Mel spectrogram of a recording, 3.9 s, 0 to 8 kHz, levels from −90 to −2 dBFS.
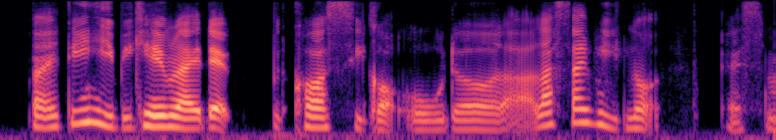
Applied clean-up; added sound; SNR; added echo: neural diffusion model UNIVERSE++.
